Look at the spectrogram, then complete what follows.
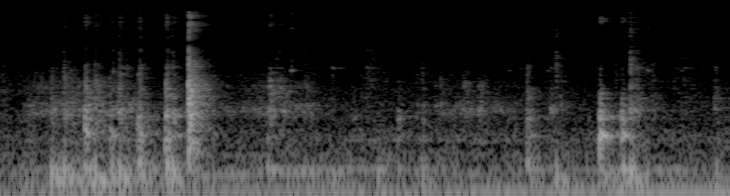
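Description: Light clicks and knocks of a Honda-clone engine's crankcase cover being worked down over its locating pins and crankshaft, the sharpest knock about a second and a half in and another near the end.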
